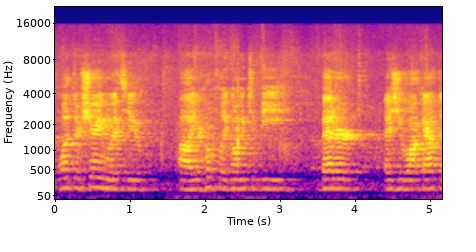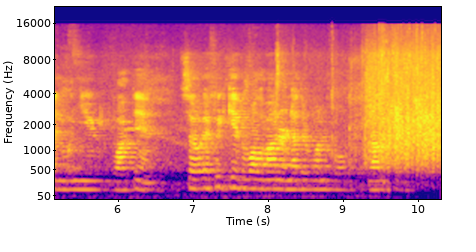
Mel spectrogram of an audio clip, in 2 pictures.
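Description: A man speaks through a microphone to a large hall.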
